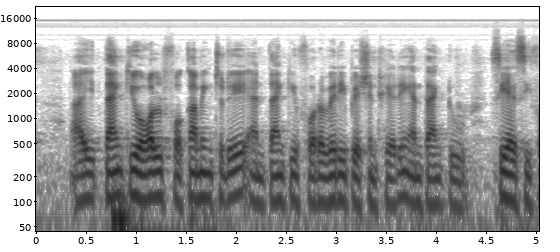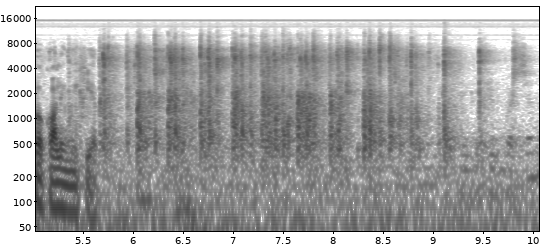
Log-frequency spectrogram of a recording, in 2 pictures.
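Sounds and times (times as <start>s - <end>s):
audience applause: 5.0s - 9.6s.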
